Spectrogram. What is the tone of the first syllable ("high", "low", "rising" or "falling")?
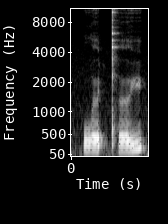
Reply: rising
